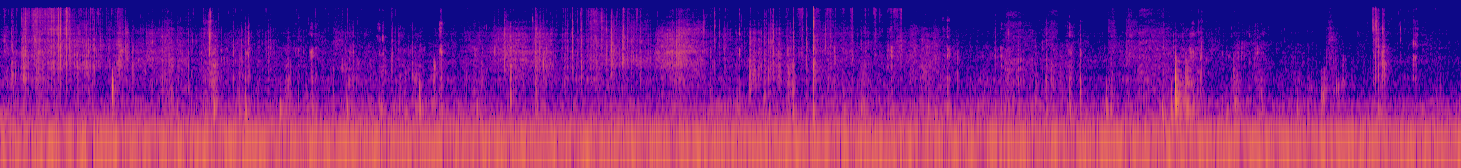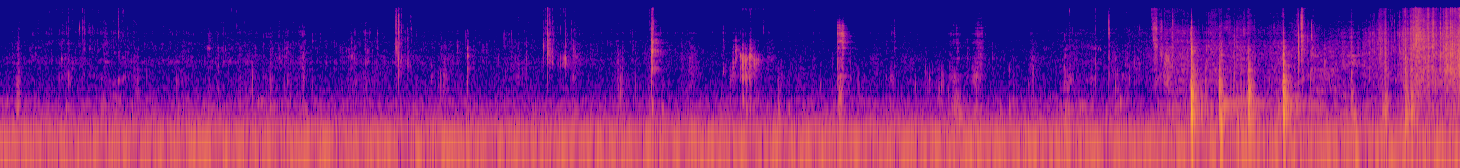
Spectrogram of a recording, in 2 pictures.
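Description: Close-up eating sounds of a person biting into and chewing a veggie sub sandwich, with scattered small mouth clicks and a few sharper clicks near the end, over a steady low hum.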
